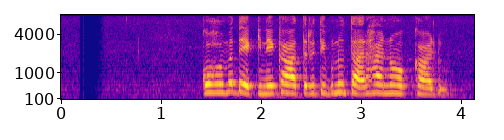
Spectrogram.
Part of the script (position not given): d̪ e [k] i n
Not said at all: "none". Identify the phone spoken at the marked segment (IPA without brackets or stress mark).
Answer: k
